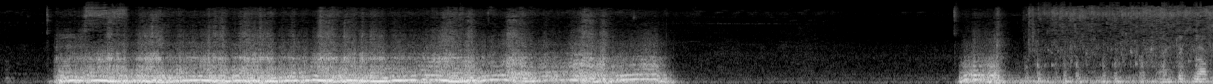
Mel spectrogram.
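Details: Vise VP85SA501G 8.5kg washing machine gives a loud, rough whirring roar with wavering low drone that stops and restarts; suspected gearbox noise.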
